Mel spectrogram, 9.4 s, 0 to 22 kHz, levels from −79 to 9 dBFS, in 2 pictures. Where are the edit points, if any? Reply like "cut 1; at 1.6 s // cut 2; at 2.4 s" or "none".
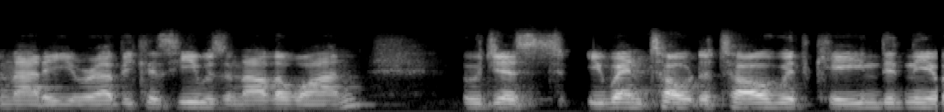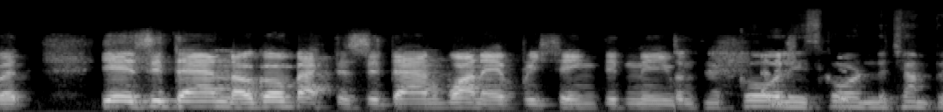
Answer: cut 1; at 4.7 s // cut 2; at 8.1 s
